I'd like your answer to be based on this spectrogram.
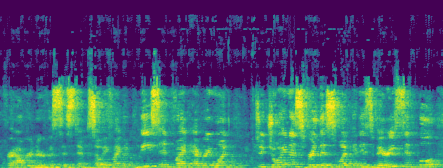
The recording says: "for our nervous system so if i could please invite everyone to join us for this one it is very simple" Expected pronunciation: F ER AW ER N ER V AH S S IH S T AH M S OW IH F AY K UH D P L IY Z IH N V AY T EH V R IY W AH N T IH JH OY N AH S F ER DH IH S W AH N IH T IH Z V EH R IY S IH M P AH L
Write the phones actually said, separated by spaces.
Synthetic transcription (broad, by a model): F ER AW ER N ER V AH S S IH S T AH M S OW IH F AY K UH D P L IY Z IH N V AY T EH V R IY W AH N T IH JH OY N AH S F ER DH IH S W AH N IH T IH Z V EH R IY S IH M P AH L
